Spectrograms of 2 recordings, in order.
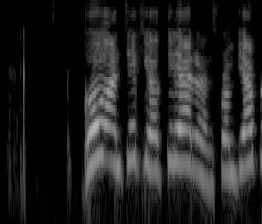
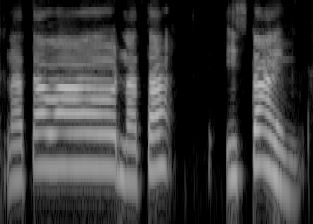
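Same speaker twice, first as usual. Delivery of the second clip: calling out; 9 dB louder, slower than usual. Real, not acted. Calling out the name.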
